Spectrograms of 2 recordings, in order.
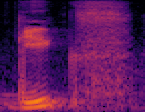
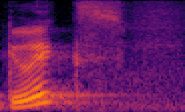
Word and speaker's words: Guix: I would like to present to you my latest infatuation, my crush on GNU geeks. I'll start off with, it's kind of awkward calling it GNU geeks, especially when you're talking about crushes, but I, for the longest time, pronounced it GUIX.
